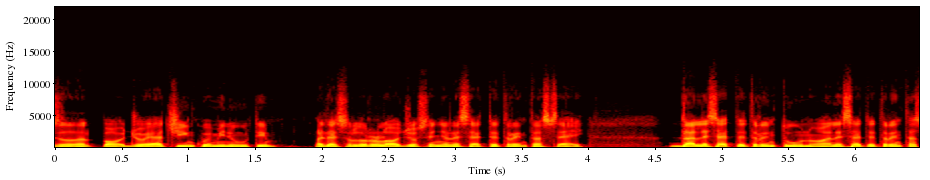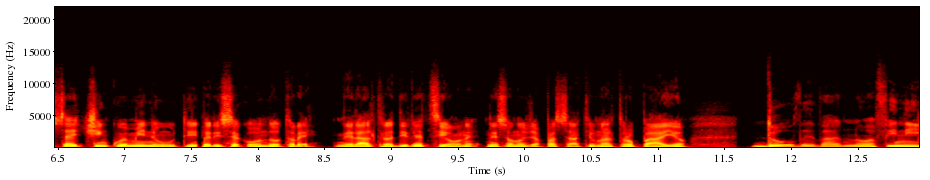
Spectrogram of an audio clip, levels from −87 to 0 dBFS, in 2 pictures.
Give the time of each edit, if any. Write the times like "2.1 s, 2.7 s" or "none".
7.5 s, 11.6 s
